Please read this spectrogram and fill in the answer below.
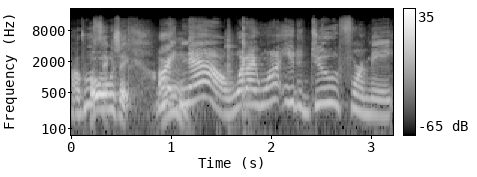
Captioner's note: speaking Chinese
